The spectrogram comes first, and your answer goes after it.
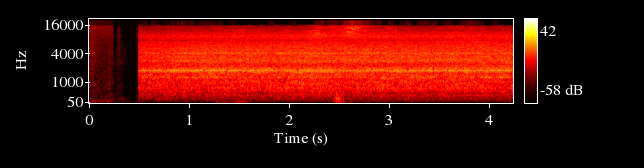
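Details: PS4 Pro after power supply replacement, deep clean, SSD upgrade and thermal paste, running Horizon Zero Dawn under load: loud steady rushing whoosh with faint high whistle, console fan running very hard, sounding like a jet engine; fan later swapped.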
